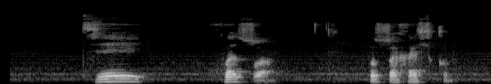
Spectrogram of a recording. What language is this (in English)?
Kabardian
